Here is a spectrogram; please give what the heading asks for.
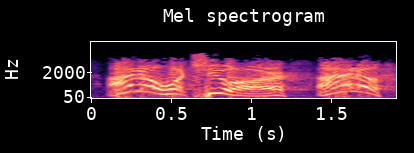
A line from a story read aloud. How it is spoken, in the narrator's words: she screamed out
